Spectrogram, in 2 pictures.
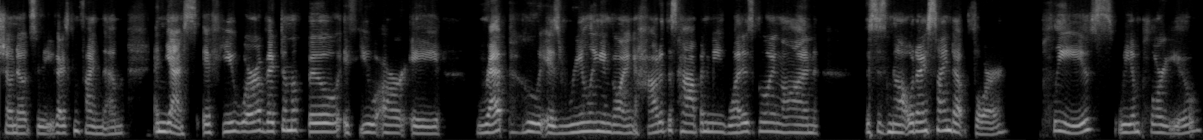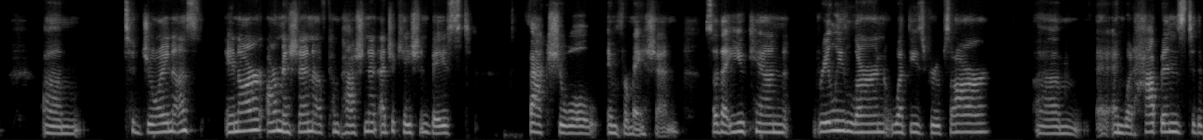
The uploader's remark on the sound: Obviously we had to hop on a zoom to chat with those who could! A bit of a warning, we have, at times, 5 very excited women on this chat, and mute was not always utilized, but I did my best!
